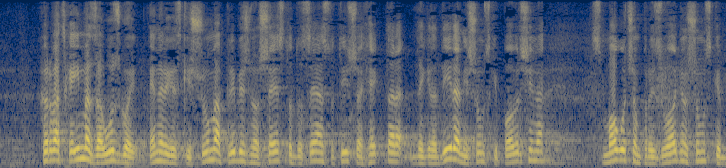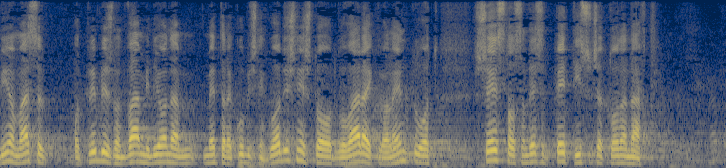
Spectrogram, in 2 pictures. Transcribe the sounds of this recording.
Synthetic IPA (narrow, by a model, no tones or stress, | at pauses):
xr̩ʋat̪skaimazauzɡo̞je̞ne̞ɾɡe̞t̪skixʃumapɾibliʒnoʃe̞ːst̪od̪ose̞d̪amst̪o̞t̪isu̥t͡ɕaxe̞k̚t̪aɾad̪e̞ɡɾad̪iːɾanixʃumskipo̞ʋr̩ʃina | smo̞ɡut͡ɕo̞mpɾo̞izʋo̞d̪ɲoʃumske̞bio̞mase | o̞d̪̚pɾibliʒno̞d̪ʋaːmilio̞ːname̞t̪aɾakubit͡ɕniɦɡo̞d̪iʃɲeʃt̪o̞od̪ɡo̞ʋaːɾaekʋiʋale̞nt̪uod̪ʃe̞ːst̪oosamd̪e̞se̞t̪̚pe̞ːt̪ːisut͡ɕat̪o̞ːnanaft̪e̥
